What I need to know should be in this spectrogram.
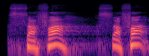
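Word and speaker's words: צפה: Y esta palabra tiene su raíz en una palabra hebrea que es zafá, pero que comienza con T, zafá, acento en la última A, que significa observar, aguardar, ser una atalaya, estar vigilante.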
